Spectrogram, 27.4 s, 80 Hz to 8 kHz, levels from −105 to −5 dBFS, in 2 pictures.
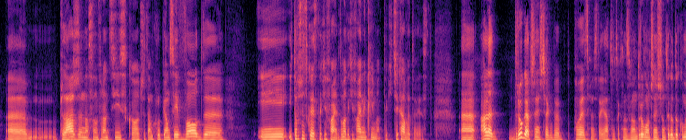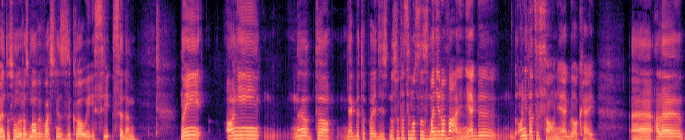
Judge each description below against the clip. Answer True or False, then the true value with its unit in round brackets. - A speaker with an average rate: True (145 wpm)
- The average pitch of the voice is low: False (145 Hz)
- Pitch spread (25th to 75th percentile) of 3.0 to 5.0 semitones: True (4.0 semitones)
